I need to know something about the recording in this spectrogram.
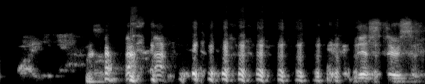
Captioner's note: both laughing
